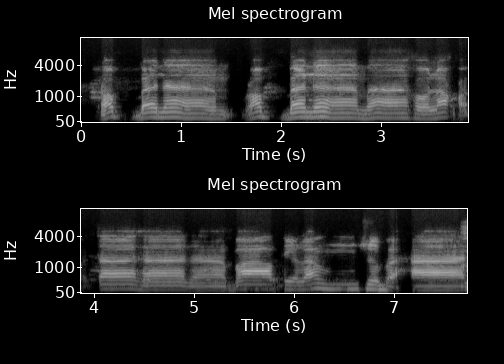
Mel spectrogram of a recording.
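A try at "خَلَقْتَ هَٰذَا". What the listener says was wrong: Khalaqta hadza, tanya pendek. Khalaqta hadza.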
